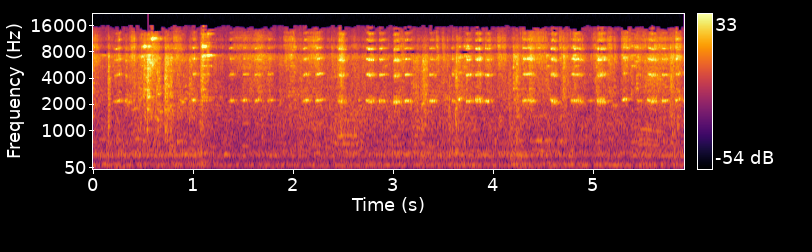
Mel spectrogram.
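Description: Narrow-gauge sugar-cane railway train running steadily, heard from aboard an open carriage: a continuous rumble of the wheels and running gear, with short high squeaks repeating throughout.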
